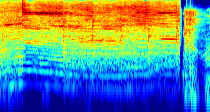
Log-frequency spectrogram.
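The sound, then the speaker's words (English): Loud construction noise: a saw grinds through material with a harsh, steady buzz and repeated strokes for a couple of seconds, then briefly cuts off before resuming. “You know, you're in there's construction.”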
